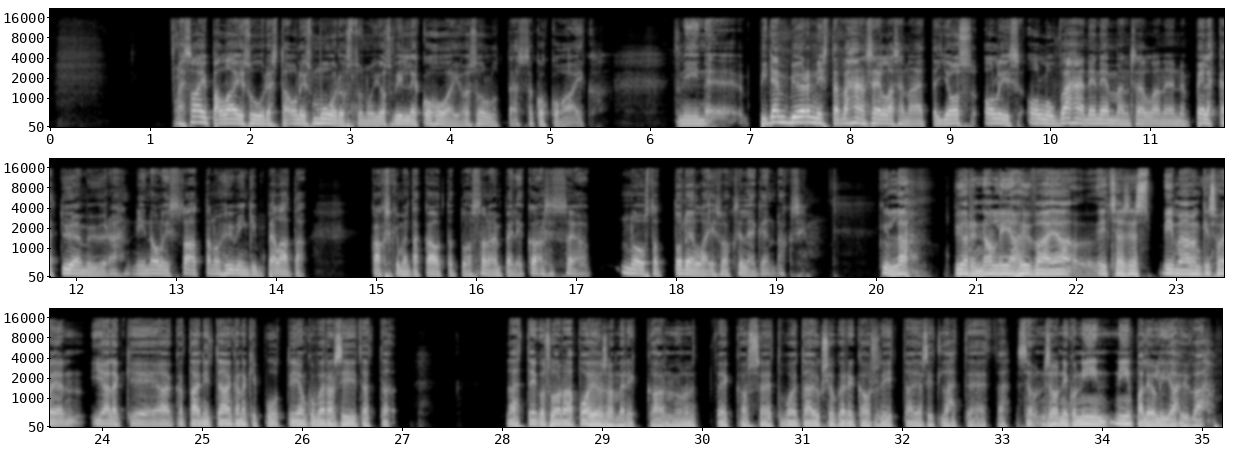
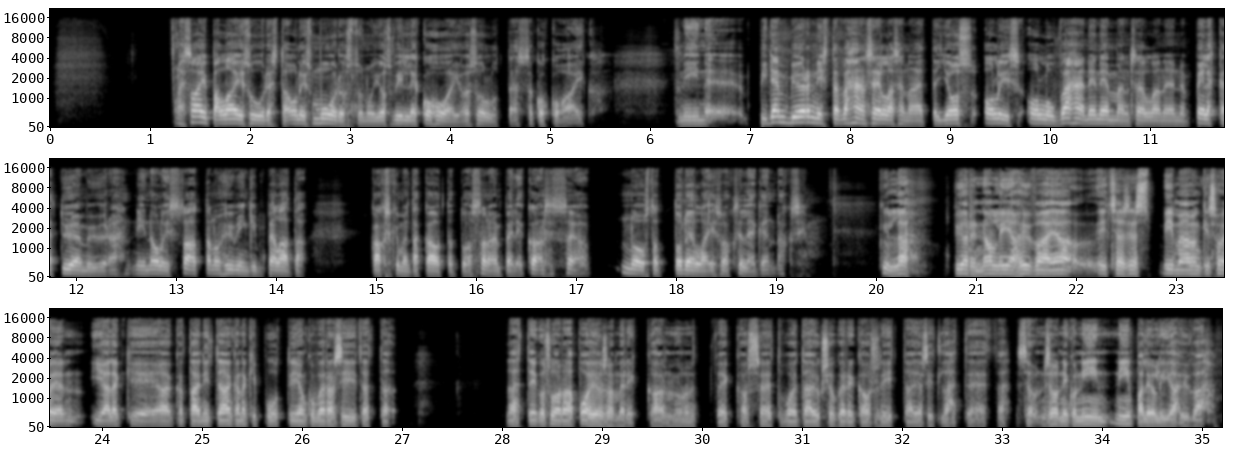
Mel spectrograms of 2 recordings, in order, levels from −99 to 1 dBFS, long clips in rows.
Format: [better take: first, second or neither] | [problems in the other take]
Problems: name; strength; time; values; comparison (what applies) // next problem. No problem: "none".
first | thin; very; fading below 550 Hz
